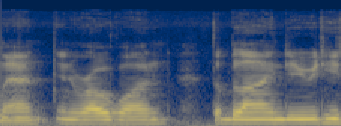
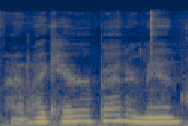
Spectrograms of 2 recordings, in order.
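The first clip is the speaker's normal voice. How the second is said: whispering; 4 semitones higher, 11 dB quieter than usual. Real, not acted. Whispered confession.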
